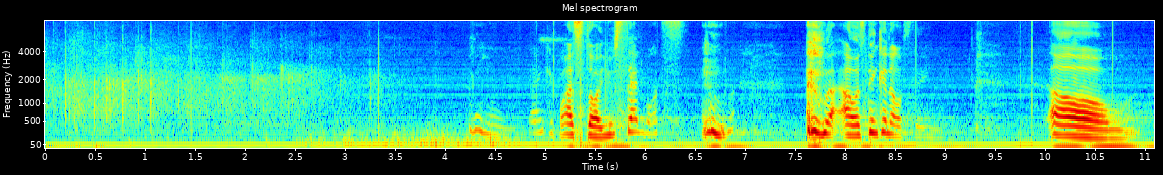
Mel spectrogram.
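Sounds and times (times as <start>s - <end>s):
audience clapping: 0.0s - 4.0s
speech: 4.3s - 7.0s, 7.7s - 8.8s, 10.0s - 11.0s.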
